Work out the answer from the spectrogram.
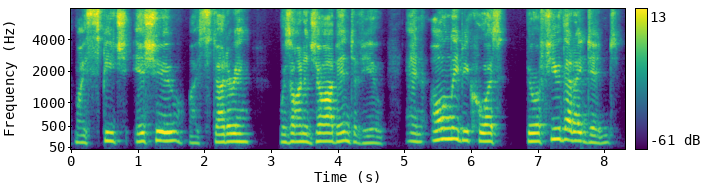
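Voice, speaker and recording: A man in a support group on a video call, sharing a memory in a plainspoken way with pauses. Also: a little high, mellow. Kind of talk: personal sharing.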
